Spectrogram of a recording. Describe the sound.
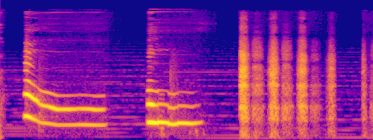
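A person imitates a dog named Riley in a Pathfinder tabletop role-playing game, as the dog is woken: two drawn-out, falling whiny yelps, then a quick run of about eight breathy panting puffs. No other talk is heard.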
